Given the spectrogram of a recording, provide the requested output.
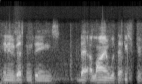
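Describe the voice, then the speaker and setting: An ordinary speaking voice moves at a moderate pace. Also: man. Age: young. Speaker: caller on a livestream. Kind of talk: casual chat.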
